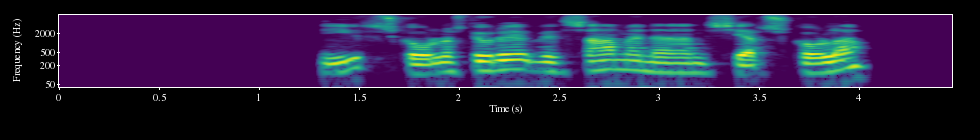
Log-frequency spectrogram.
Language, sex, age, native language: Icelandic, male, 30-39, Icelandic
